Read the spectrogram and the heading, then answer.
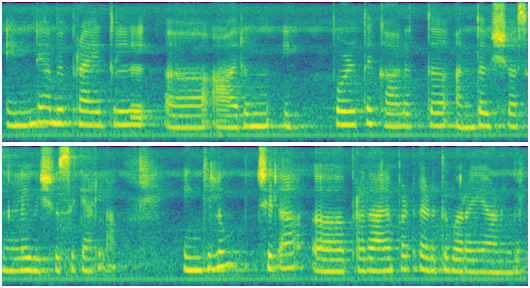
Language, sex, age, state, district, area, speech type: Malayalam, female, 18-30, Kerala, Pathanamthitta, urban, spontaneous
